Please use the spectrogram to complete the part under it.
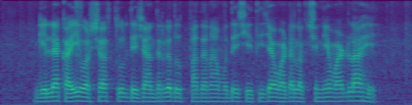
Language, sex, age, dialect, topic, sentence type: Marathi, male, 25-30, Standard Marathi, agriculture, statement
